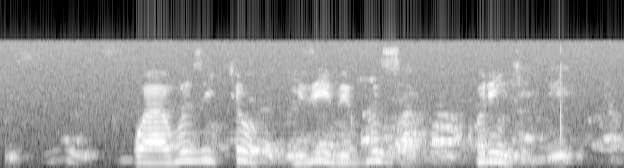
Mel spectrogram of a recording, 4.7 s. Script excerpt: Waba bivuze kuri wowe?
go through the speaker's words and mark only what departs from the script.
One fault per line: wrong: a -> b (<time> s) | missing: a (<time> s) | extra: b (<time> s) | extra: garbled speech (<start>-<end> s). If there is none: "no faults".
extra: uzi icyo ibi (1.4 s)
wrong: wowe -> njye (3.8 s)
